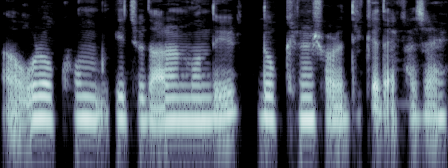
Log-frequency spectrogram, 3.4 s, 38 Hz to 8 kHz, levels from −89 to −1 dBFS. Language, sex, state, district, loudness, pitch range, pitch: Bengali, female, West Bengal, Kolkata, -20 LUFS, 175-185 Hz, 180 Hz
